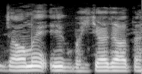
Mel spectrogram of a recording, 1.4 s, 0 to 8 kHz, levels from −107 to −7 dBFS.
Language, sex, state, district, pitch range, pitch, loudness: Hindi, male, Uttar Pradesh, Budaun, 145-160 Hz, 150 Hz, -20 LUFS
